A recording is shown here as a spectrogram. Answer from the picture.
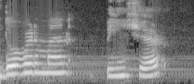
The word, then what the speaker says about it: Doberman Pinscher: Y bueno, fíjense que, que, uno de, bueno, el primer dato curioso que, encontramos por aquí es que el Doberman Pinscher, no sé si así se pronuncia. – Correcto.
